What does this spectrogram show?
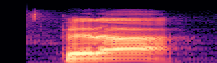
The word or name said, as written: peraa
